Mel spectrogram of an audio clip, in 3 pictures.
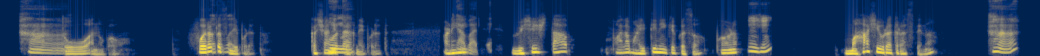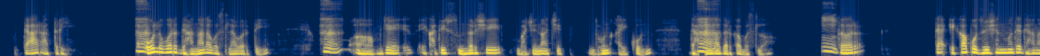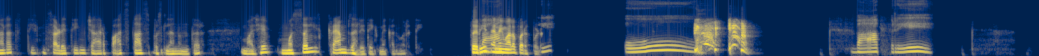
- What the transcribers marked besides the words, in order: other background noise; in Hindi: "क्या बात है!"; other noise; tapping; in English: "मसल क्रॅम्प"; surprised: "बापरे!"; drawn out: "ओह!"; cough
- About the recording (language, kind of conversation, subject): Marathi, podcast, संगीताच्या लयींत हरवण्याचा तुमचा अनुभव कसा असतो?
